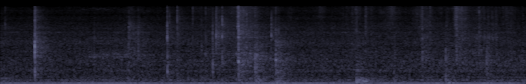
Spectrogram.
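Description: A sharp click of a power plug being pushed into a UPS socket about half a second in, then a few lighter clicks and taps, over a low steady hum.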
